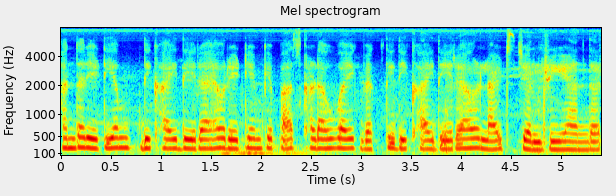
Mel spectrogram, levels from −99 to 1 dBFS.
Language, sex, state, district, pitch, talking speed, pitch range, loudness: Hindi, female, Chhattisgarh, Korba, 210 Hz, 330 wpm, 195-220 Hz, -15 LUFS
